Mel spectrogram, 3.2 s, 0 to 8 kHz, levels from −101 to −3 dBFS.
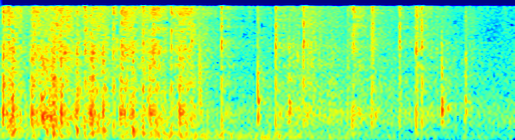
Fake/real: real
